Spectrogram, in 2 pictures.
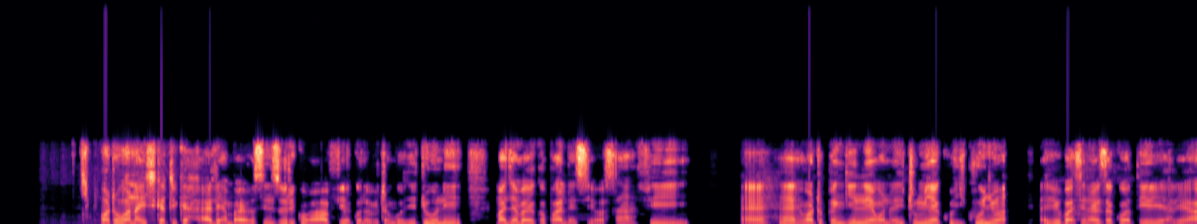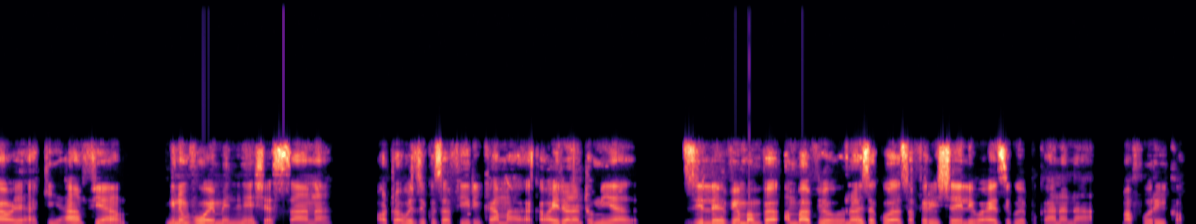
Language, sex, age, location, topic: Swahili, male, 18-24, Kisii, health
